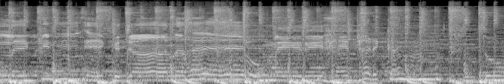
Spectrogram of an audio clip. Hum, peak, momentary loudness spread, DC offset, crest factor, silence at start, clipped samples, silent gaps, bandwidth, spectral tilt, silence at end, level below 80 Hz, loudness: none; 0 dBFS; 3 LU; under 0.1%; 8 dB; 0 s; 0.9%; none; over 20 kHz; -3 dB/octave; 0 s; -20 dBFS; -7 LUFS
